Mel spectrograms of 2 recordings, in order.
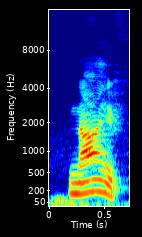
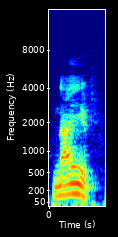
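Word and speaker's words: knife: আচ্ছা, এরপর হচ্ছে নাইফ, এখানে কে নাই কিন্তু, কে উচ্চারণ নাই, নাইফ মানে ছুরি।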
